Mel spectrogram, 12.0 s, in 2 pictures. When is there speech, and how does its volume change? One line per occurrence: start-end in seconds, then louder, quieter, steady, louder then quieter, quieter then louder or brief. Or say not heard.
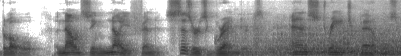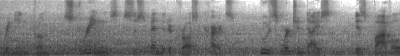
0.0-11.9 steady.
